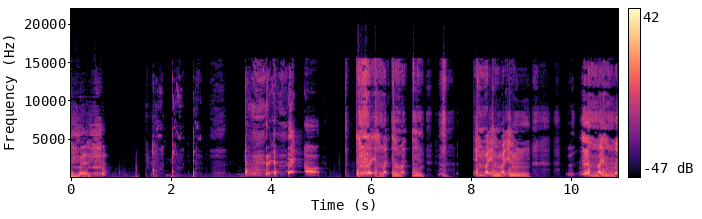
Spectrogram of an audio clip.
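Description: Repeated coughs and throat clearing from different people, cut together in quick succession with brief silences between.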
